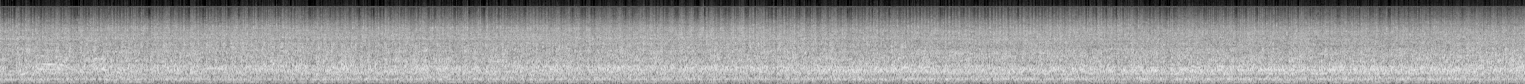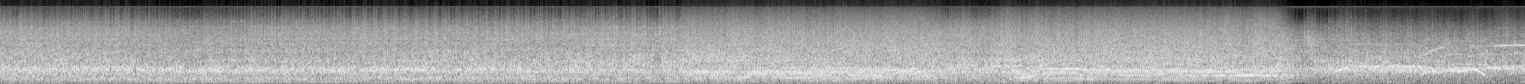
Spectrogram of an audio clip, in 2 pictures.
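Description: Nitro-burning dragster's supercharged V8 running at the start line, very loud and overloading the camcorder microphone throughout. From about two-thirds of the way in the engine note grows louder and clearer, running into the burnout near the end.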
